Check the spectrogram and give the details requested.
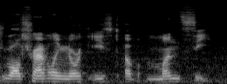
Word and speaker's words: Muncie: traveling north east of Muncie or Munchie if you want to pronounce it like that like lungi please come forty-nine rail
